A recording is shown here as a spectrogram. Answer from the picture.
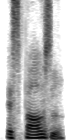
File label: "espousal", Indian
